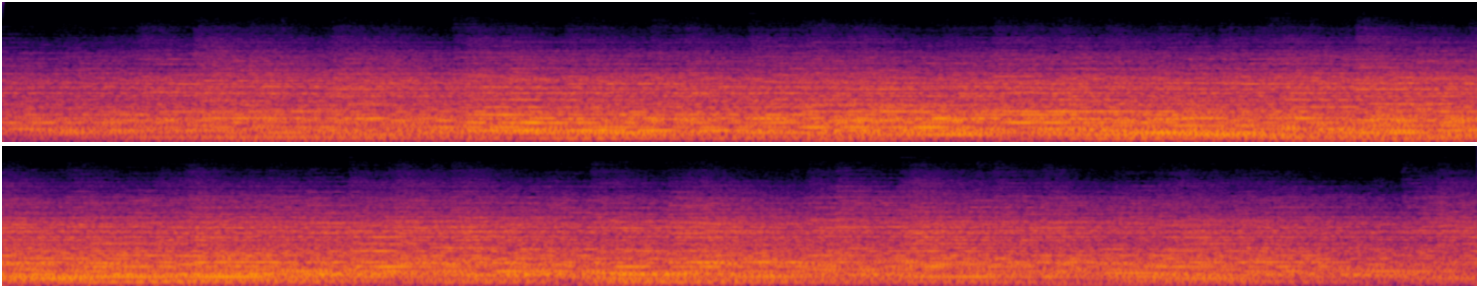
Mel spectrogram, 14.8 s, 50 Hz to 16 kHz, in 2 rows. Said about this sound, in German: Mit insgesamt 20 Glocken und einem Gesamtgewicht von 26 Tonnen erschallt in Würzburg Bayerns mächtigstes Kirchengeläut.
